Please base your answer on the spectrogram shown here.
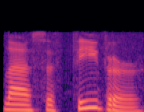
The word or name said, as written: Lassa fever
